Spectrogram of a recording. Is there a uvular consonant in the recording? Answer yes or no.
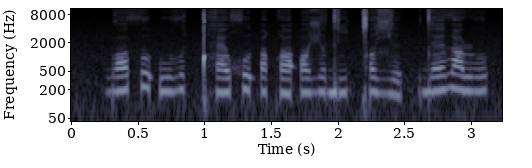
yes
